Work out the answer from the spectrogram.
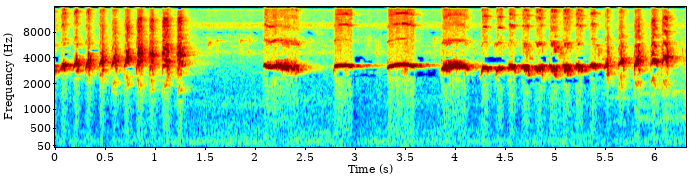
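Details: Singing oriental magpie-robin delivers a rapid run of about a dozen sharp repeated notes, then clear drawn-out whistles separated by brief pauses, ending in a fast chattering series.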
